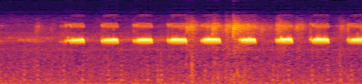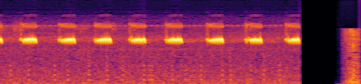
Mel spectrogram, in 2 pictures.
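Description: An insect chirping in a steady rhythm, about two high-pitched chirps a second, becoming loud about a second in and stopping abruptly near the end.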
